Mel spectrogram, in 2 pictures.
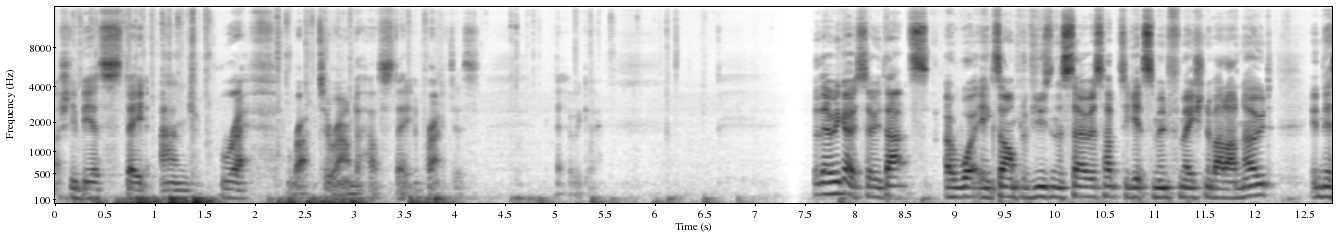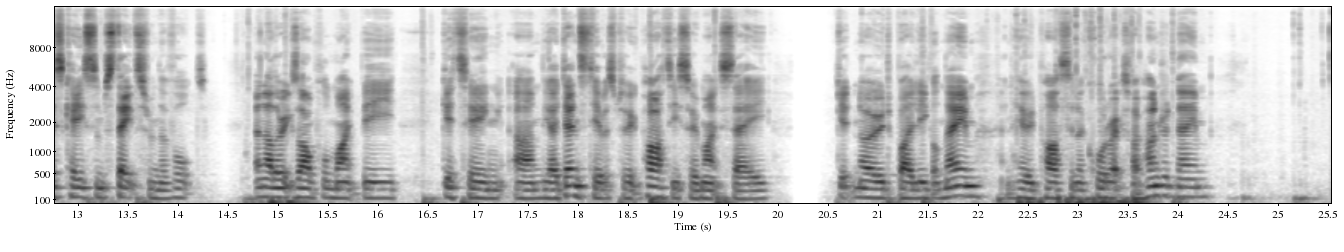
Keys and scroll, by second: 6.2 alt+Return, 16.5 Return.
